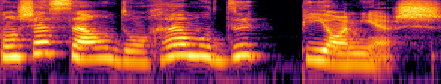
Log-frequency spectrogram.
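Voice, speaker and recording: A woman with a European Portuguese accent speaks at a very slow pace in a high pitch, with lively intonation. The recording is very clean, with a silent background. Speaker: language teacher podcaster. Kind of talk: language-learning podcast narration. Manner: slow, clear.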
